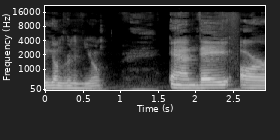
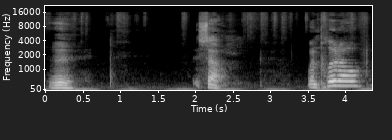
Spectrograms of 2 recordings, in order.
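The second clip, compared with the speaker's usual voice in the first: ordinary talk, nothing marked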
